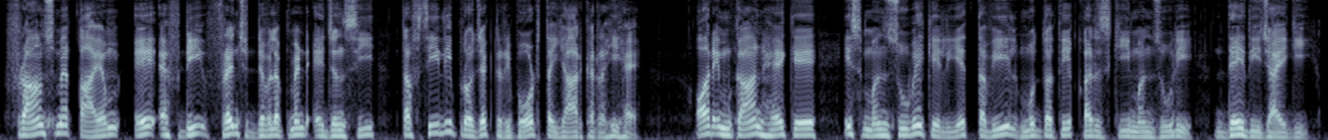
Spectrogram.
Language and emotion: Urdu, neutral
